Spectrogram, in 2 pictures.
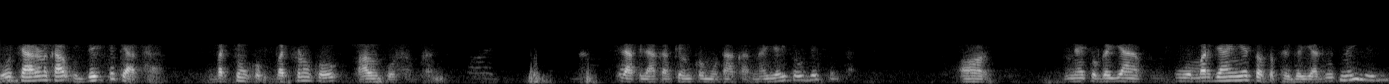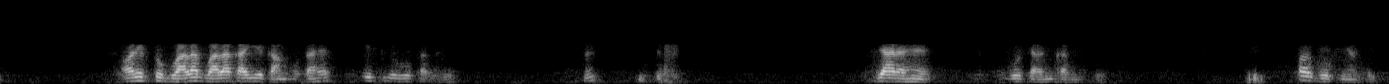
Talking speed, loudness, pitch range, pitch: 120 wpm, -25 LUFS, 125-175 Hz, 145 Hz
